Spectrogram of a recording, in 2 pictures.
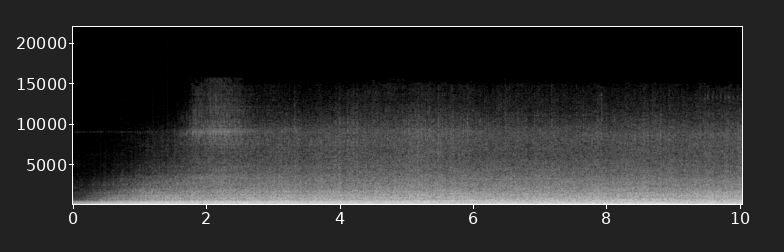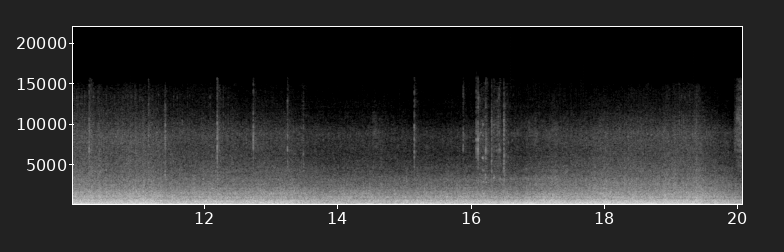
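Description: Lakewood S-223 box fan with a Westinghouse motor running, a steady rush of air from its plastic blades over a strong, steady motor hum. It reaches full speed in the first second. The hum is the humming issue that leaves the owner unsure about the motor.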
